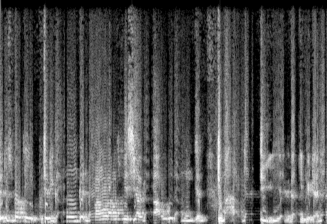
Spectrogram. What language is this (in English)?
Indonesian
